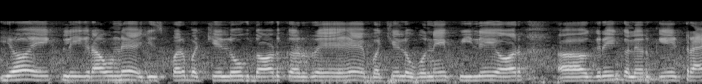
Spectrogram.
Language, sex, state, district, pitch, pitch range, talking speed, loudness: Hindi, female, Uttar Pradesh, Jyotiba Phule Nagar, 190 Hz, 180-195 Hz, 185 wpm, -14 LUFS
